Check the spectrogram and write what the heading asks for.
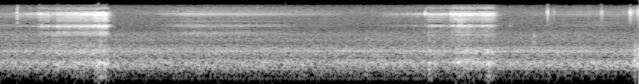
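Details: Young dog (puppy) asleep, snoring: two loud, rough snores with a hissing edge, separated by quieter steady breathing.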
